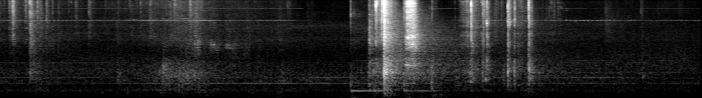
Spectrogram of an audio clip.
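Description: Hydraulic cutting unit of a ridge cap roll forming machine cutting the formed steel profile. A hum comes on a little past five seconds, the cut lands about six seconds in as a loud metallic clank, and a few sharp clicks follow over the next two seconds. A faint steady machine hum runs underneath.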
